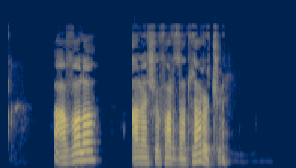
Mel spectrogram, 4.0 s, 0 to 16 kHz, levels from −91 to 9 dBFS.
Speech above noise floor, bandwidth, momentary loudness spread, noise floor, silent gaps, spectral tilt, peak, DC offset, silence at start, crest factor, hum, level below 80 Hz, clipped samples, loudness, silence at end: 67 dB; 9.4 kHz; 14 LU; -83 dBFS; none; -4.5 dB/octave; 0 dBFS; under 0.1%; 0.7 s; 20 dB; none; -70 dBFS; under 0.1%; -17 LUFS; 0.95 s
